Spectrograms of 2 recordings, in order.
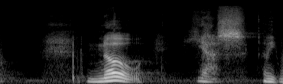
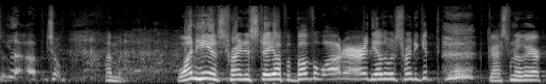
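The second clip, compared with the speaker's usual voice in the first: laughing while telling of being choked, much louder and higher; half-laughing, loud, acting out the struggle for air; laughing through a retold near-drowning; laughing choke; 6 semitones higher, 6 dB louder than usual. Real, not acted. Choking in the whirlpool.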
